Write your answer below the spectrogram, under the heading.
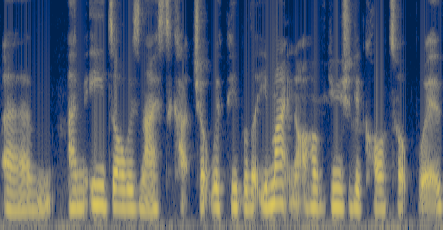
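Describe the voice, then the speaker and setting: A woman speaks at a moderate pace with a Lancashire accent. The sound is dry and close, with no echo. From northern England, Bolton. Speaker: optometrist and charity project lead. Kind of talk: interview. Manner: hesitant, many fillers.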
